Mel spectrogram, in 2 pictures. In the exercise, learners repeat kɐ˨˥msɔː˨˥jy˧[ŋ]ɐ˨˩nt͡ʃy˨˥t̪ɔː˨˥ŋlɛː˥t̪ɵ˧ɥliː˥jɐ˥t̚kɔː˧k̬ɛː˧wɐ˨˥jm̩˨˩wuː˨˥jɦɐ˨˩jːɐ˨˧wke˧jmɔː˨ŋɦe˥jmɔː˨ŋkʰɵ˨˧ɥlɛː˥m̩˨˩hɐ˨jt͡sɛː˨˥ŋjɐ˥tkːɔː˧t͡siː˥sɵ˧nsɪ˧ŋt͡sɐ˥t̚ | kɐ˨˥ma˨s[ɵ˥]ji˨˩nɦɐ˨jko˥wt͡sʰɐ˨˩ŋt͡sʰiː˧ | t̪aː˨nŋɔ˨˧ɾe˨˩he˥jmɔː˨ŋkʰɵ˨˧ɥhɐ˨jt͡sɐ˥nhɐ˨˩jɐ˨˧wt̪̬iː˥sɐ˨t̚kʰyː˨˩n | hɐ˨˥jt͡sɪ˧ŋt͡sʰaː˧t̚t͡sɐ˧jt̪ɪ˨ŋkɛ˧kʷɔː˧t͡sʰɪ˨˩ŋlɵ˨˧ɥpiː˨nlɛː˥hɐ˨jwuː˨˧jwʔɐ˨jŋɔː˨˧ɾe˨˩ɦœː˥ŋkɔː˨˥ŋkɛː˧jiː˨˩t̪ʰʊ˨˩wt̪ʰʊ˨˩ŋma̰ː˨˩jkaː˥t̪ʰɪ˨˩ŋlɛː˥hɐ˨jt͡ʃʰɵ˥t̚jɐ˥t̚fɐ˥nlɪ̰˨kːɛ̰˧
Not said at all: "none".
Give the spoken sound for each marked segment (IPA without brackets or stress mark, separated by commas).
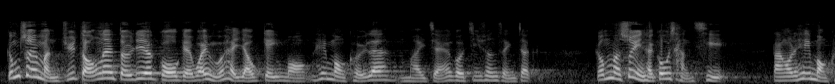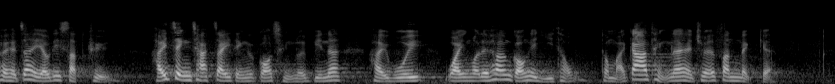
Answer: m, ɵ˥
